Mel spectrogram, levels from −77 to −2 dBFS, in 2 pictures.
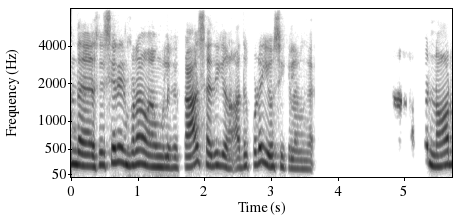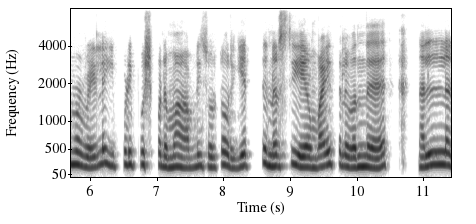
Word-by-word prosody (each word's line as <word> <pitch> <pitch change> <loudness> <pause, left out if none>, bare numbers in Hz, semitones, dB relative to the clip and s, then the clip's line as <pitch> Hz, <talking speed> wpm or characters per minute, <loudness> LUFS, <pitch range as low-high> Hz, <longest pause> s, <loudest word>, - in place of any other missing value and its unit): அந்த 235 -2 +5 0.3
சிசேரியன் 235 +2 +2
போனா, 235 +2 +3 0.2
அவுங்களுக்கு 185 -1 0
காசு 245 +9 +3
அதிகம், 200 -5 -2
அது 185 +4 -3
கூட 230 - +2
யோசிக்கல 185 -5 -4
அவுங்க. 150 -2 -9 1.3
அ - - -5 0.2
அப்ப 285 -2 -8
நார்மல் 225 +2 +2
வேல 190 +8 -1
இப்பிடி 225 +4 -3
புஷ் 225 -1 -2
பண்ணுமா, 190 -2 0
அப்பிடின்னு 190 +4 -4
சொல்ட்டு, 185 +4 -3
ஒரு 170 - -4 0.2
8 205 +5 -5
நர்ஸ் 200 0 -1 0.3
என் 175 -2 +1
வயித்தில 215 -1 0
வந்து 185 0 +3 0.7
நல்லா 220 +4 +3
200 Hz, 135 wpm, -19 LUFS, 185-225 Hz, 1.3 s, அந்த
